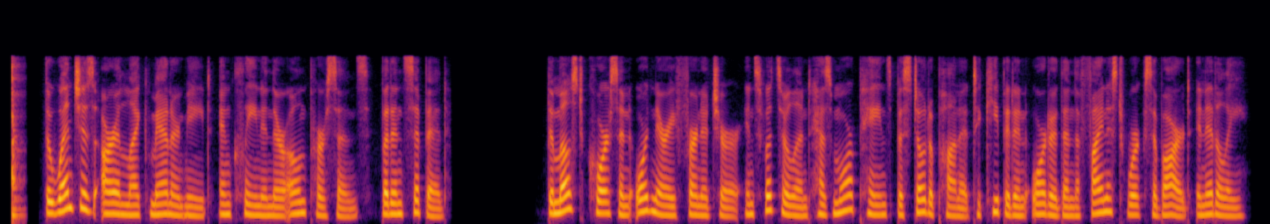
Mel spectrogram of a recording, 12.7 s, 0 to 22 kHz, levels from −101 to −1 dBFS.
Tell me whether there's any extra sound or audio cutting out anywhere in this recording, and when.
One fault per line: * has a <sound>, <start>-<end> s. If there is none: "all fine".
* has a tap, 0.1-0.3 s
